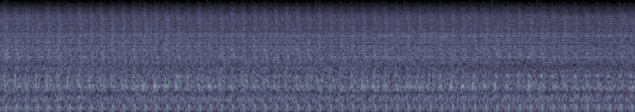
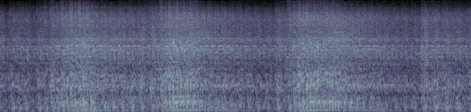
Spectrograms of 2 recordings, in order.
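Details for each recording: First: Royal Enfield Constellation twin, started cold after standing over the weekend following oil leak repair: uneven, lumpy beat about four pulses a second under a bright clattery top end; running rough, cause not confirmed. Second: Royal Enfield Constellation twin after standing over the weekend, being readied for a road test following an oil leak repair, ignition on full advance: warm, steady, even tick-over with no misses or clatter; sounds healthy.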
